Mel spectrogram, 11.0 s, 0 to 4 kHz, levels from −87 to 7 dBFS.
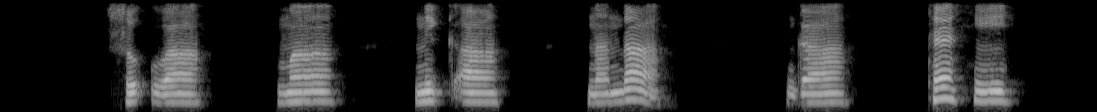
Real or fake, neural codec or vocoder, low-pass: fake; vocoder, 22.05 kHz, 80 mel bands, WaveNeXt; 3.6 kHz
